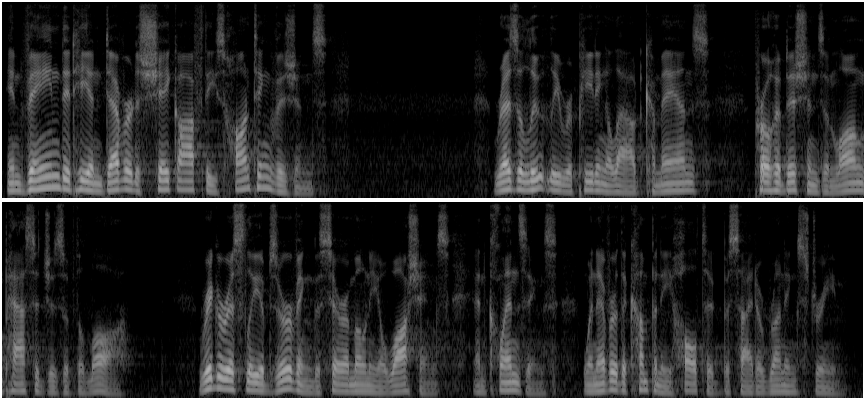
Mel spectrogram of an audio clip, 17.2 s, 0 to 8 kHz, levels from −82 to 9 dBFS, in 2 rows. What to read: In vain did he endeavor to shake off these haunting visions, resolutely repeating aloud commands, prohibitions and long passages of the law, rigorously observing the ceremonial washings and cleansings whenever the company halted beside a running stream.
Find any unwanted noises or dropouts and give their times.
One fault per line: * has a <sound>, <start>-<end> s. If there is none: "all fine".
all fine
